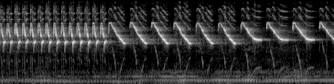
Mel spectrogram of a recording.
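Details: Canary singing a long, fast tutor song used to train other birds: a rapid high chatter of repeated notes for one second, then clear downward-slurred whistles repeated about four times a second.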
